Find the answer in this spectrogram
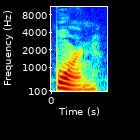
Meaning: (verb) 1. past participle of bear; given birth to 2. past participle of bear in other senses; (adjective) Having from birth (or as if from birth) a certain quality or character; innate; inherited
- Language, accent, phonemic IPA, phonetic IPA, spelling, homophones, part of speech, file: English, US, /boɹn/, [bo̞ɹn], born, Borgne / borne / bourn / bourne, verb / adjective / noun, En-us-born.ogg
